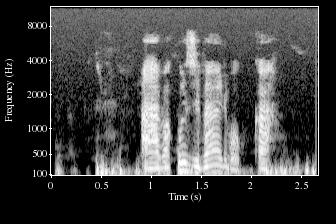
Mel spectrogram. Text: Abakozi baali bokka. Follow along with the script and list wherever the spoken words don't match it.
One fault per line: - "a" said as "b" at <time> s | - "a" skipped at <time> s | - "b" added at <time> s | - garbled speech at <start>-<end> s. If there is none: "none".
none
